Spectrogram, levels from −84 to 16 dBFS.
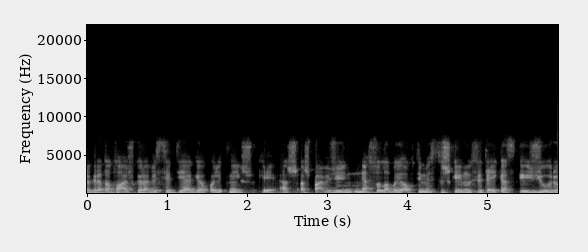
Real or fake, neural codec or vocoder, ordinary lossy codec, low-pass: real; none; Opus, 24 kbps; 7.2 kHz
